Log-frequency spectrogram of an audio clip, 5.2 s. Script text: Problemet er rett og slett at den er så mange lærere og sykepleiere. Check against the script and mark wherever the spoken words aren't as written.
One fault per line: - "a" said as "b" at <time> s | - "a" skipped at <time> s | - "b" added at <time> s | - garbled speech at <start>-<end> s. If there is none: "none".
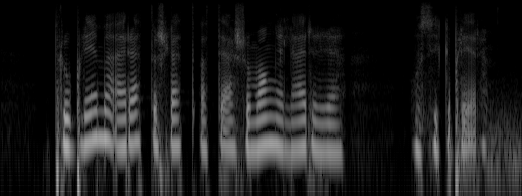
- "den" said as "det" at 2.2 s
